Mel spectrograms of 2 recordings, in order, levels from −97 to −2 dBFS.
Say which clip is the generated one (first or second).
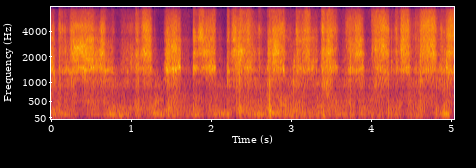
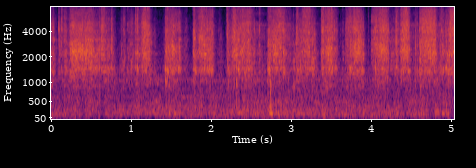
first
